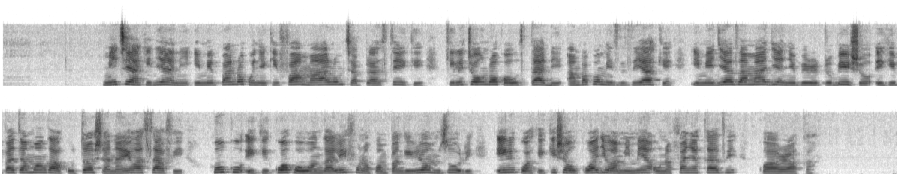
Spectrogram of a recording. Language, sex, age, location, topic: Swahili, female, 25-35, Dar es Salaam, agriculture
